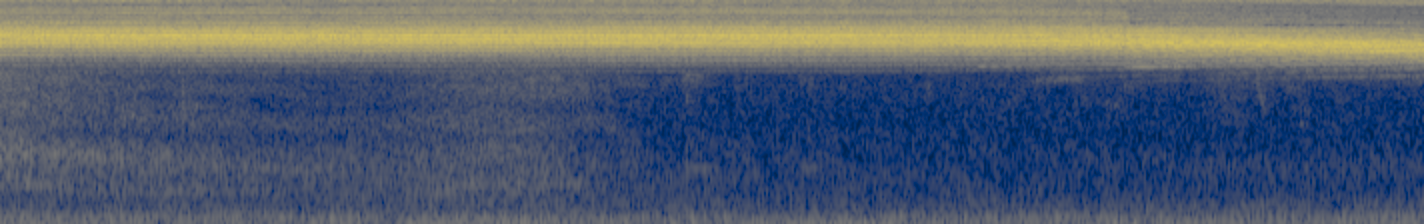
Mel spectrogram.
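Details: July cicada chorus from a high vantage point above Fukuoka city, Japan: a continuous, intense high-pitched buzzing drone dominating throughout, with faint low rumble in the background.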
